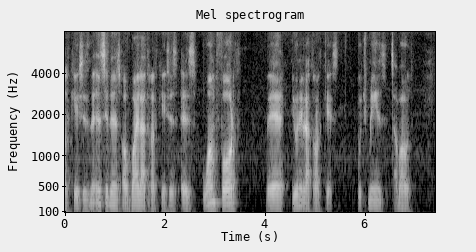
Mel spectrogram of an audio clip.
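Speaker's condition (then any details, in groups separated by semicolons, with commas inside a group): No condition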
